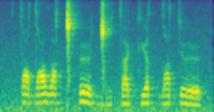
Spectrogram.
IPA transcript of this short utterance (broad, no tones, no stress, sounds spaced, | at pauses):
t a dˤ ʏ ðˤ ɐ ǀʰ ø ɡ͡ǀ ø t a kʲ œ t dˤ y t ø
